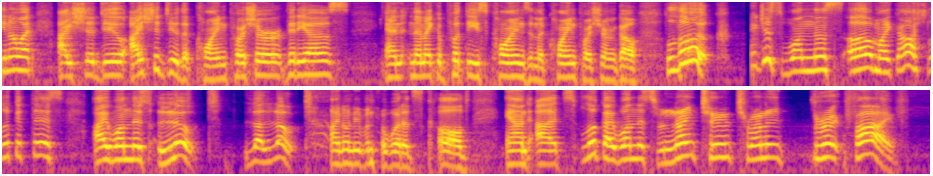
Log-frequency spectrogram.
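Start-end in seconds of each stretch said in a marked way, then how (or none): 6.6-18.3 puppet-style character voice. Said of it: "Why did I talk like a Muppet".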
